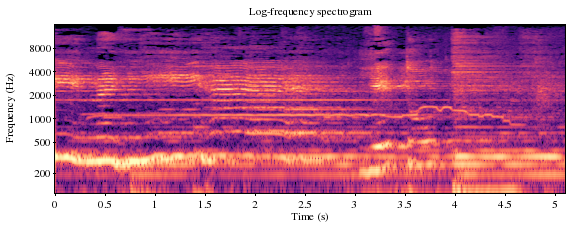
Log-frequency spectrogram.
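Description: A woman singing a Hindi devotional bhajan with instrumental accompaniment, played on a television. Her voice holds long notes and glides between pitches over a steady backing.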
